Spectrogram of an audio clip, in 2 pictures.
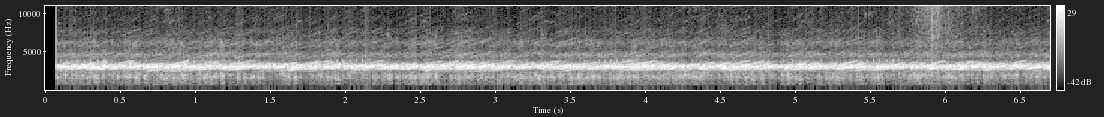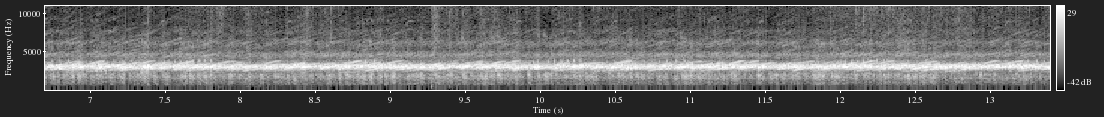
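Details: Frogs calling in Michigan, a dense unbroken chorus of many high, shrill overlapping calls that merge into a steady ringing wall of sound with no gaps.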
